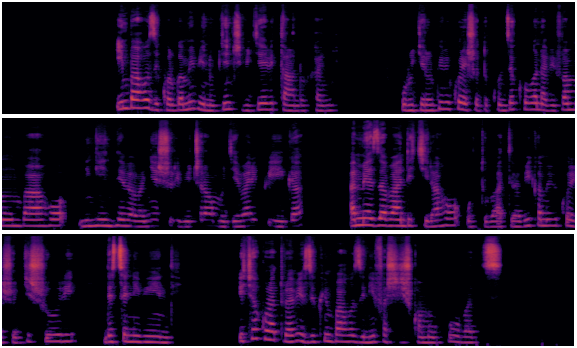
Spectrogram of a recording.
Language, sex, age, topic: Kinyarwanda, female, 18-24, education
